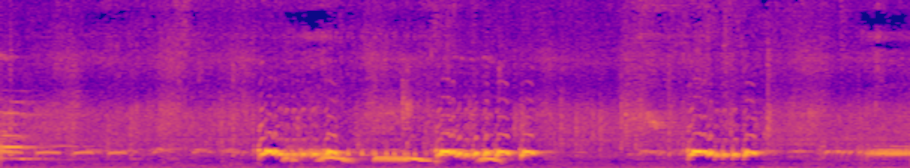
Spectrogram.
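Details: Local zebra dove in full song, voice described as very big: rolling, trilled coos broken by lower, falling mellow notes, two loud phrases with a softer trill near the end.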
